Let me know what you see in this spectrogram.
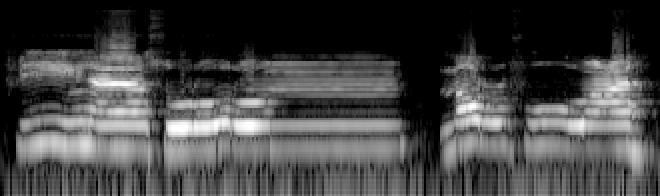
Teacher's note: میم کو را سے ملا کر میم پر غنہ کریں گے، میم کو را سے ملا کر را کو موٹا پڑھیں گے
